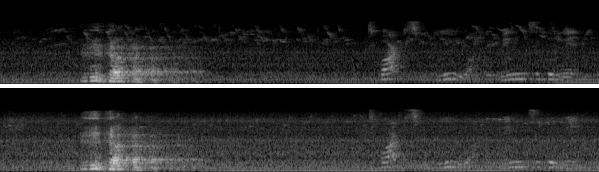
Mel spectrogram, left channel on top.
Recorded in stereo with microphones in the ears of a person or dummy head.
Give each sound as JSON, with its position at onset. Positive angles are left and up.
{"t": 0.8, "sound": "laughter", "side_deg": -35, "distance_m": 1.3}
{"t": 3.7, "sound": "a woman speaking", "side_deg": 45, "distance_m": 1.4}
